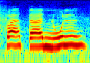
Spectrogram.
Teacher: fatanu itu waw sama alifnya tidak dibaca, jadi kita langsung bacanya ke lam. Jadi bukan fatanul dipanjangin dulu, enggak.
